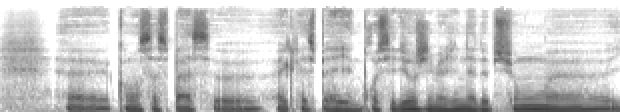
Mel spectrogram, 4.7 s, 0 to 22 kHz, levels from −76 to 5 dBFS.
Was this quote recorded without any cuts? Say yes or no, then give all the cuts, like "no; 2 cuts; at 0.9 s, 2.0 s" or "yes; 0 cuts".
yes; 0 cuts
